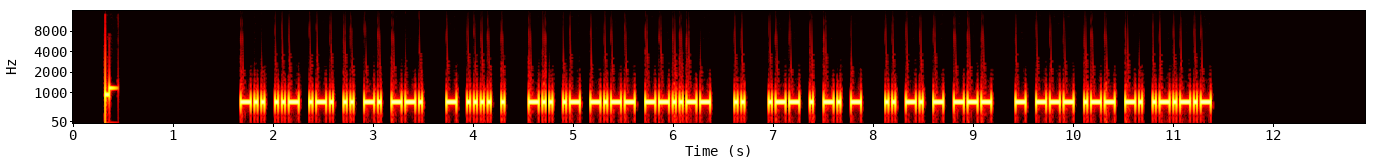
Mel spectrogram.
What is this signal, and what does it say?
Morse code, heard as a keyed tone, about 36 wpm, 700 Hz. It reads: DURING THE DAY, I WENT INTO TOWN.
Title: Sentences from Top 1000 Words - Review Part 2 - 35wpm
